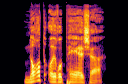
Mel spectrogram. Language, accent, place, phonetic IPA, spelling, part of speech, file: German, Germany, Berlin, [ˈnɔʁtʔɔɪ̯ʁoˌpɛːɪʃɐ], nordeuropäischer, adjective, De-nordeuropäischer.ogg
- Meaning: inflection of nordeuropäisch: 1. strong/mixed nominative masculine singular 2. strong genitive/dative feminine singular 3. strong genitive plural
